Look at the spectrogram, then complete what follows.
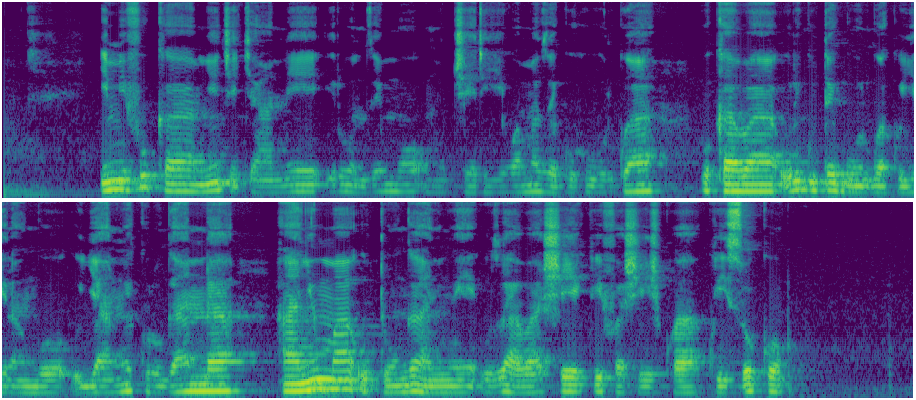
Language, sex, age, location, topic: Kinyarwanda, female, 18-24, Huye, agriculture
